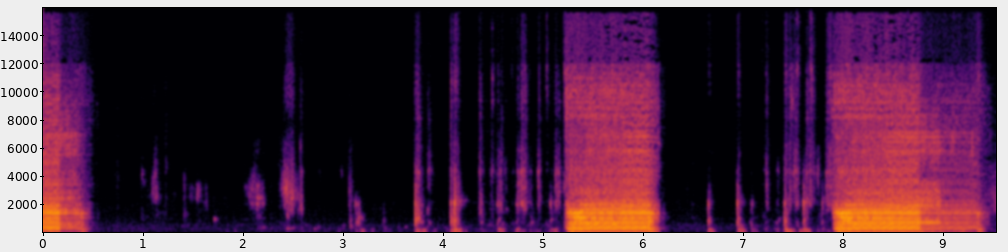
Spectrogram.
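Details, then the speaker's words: Desoldering station vacuum pump, used while repairing an Apple IIGS ROM 3 board: two short bursts of buzzing pump hum, slightly unsteady in tone; the wobbly noise usually means the nozzle needs cleaning. "when it starts to make kind of wobbly noises it usually means that the nozzle needs a little clean or something"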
